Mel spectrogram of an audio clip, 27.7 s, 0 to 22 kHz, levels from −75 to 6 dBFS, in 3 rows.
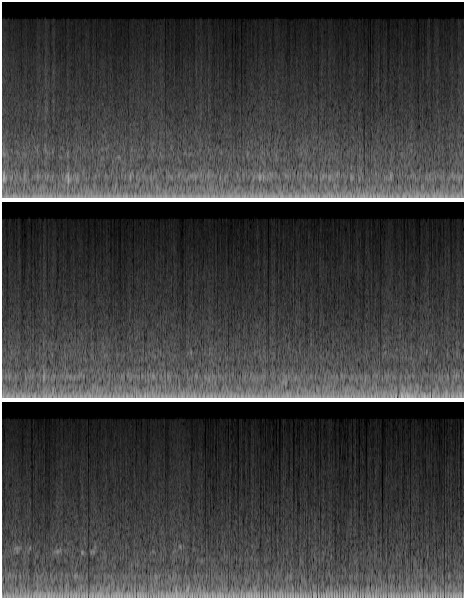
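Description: Low bit depth without dither runs from start to finish. The grit tracks the sound, so quiet passages break into a sputtering, grainy rasp with an error nearly as loud as the signal. This likely comes from truncation to about 4 bits without dither.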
